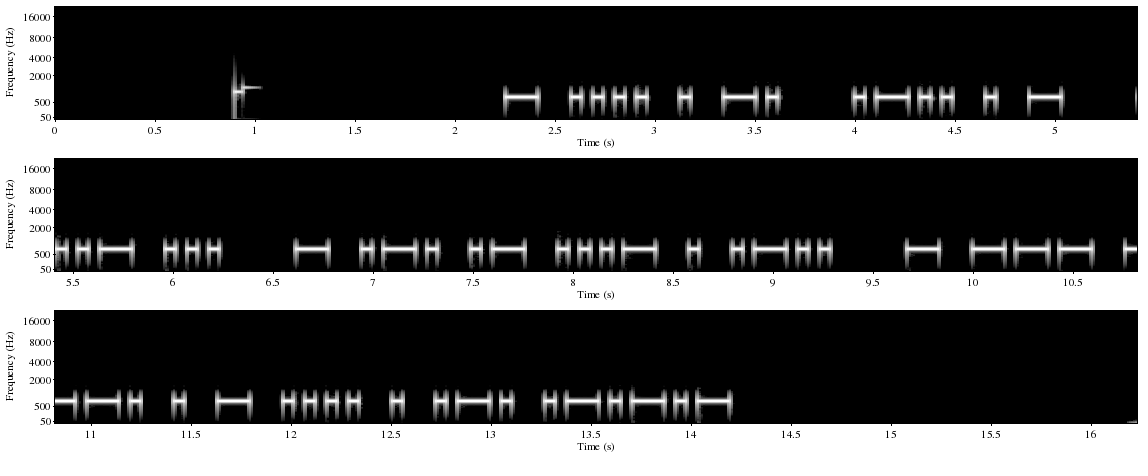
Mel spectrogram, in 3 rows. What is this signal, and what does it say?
Morse code, heard as a keyed tone, about 21 wpm, 700 Hz. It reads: THEN LET US TRAVEL TOGETHER.
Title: Sentences from Top 1000 Words - Review Part 2 - 22wpm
